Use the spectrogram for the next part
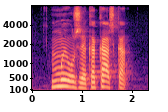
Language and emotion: Russian, angry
